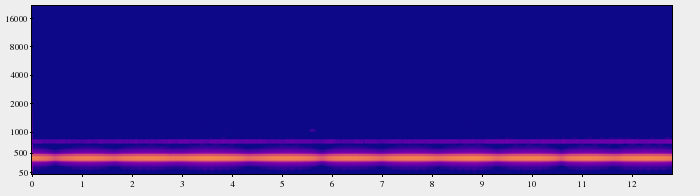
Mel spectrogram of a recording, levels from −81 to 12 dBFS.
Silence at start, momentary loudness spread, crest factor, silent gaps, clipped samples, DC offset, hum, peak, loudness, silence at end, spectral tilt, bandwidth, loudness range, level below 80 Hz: 0 s; 6 LU; 6 dB; none; under 0.1%; under 0.1%; none; -14 dBFS; -21 LUFS; 0 s; -11 dB/octave; 0.8 kHz; 1 LU; under -90 dBFS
